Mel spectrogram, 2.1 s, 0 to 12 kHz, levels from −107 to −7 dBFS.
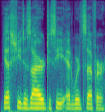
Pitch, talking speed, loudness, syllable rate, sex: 130 Hz, 200 wpm, -15 LUFS, 5.5 syllables/s, male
